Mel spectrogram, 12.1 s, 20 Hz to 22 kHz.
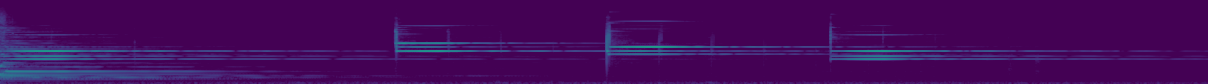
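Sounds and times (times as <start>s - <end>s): bell-like chime ringing: 0.0s - 3.0s
faint light tinkles: 0.0s - 12.0s.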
